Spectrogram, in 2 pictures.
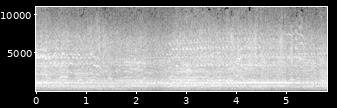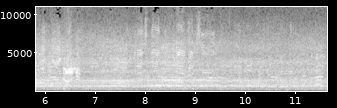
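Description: A large crowd shouts and clamours loudly.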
